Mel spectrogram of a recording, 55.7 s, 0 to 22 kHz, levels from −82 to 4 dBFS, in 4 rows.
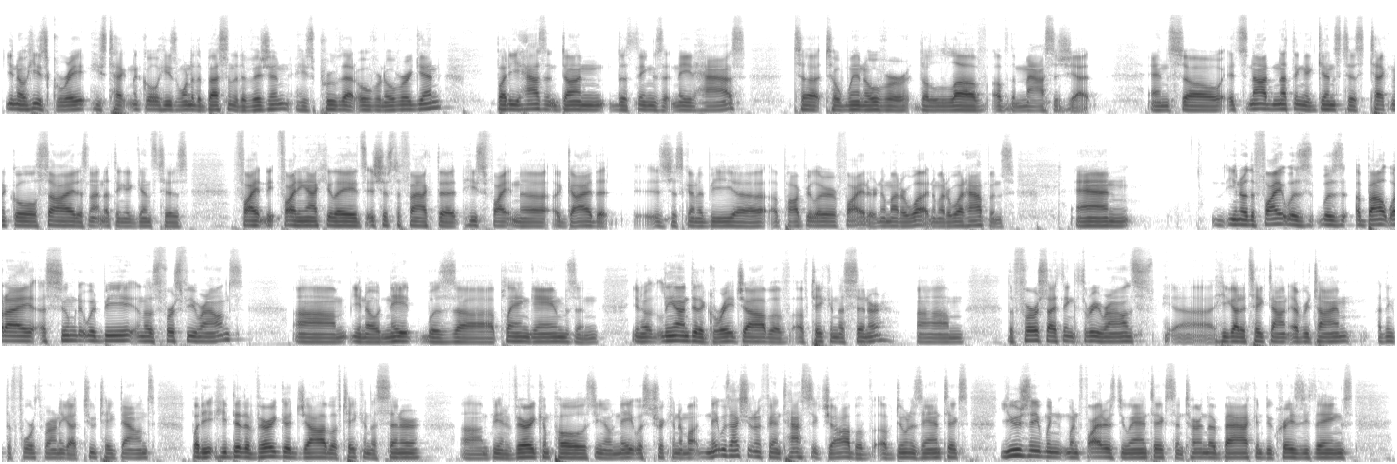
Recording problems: none

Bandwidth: 14.5 kHz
